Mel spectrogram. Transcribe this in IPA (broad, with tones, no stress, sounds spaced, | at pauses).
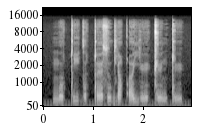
m o˧˩ ǃ i˥˧ ɡ o˥˧ ǃ œ˧˥˧ s u˥ ɡ j œ˥˧ qʼ ʉ˧˥˧ j ø˩˧˩ ǁ ø˧˩ n ǃ ʉ˧˥˧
